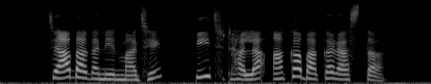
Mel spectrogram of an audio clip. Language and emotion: Bengali, neutral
